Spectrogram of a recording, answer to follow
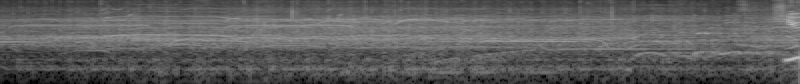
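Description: Stadium crowd cheering and clapping after a late winning goal, a steady din of many voices at an even level.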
